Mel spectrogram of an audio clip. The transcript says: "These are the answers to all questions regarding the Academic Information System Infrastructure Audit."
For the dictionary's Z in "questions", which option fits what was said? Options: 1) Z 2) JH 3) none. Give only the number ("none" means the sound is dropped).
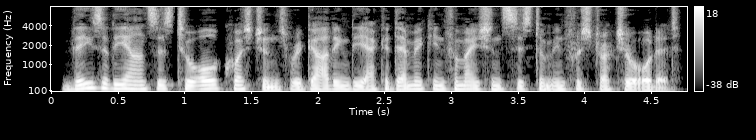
1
